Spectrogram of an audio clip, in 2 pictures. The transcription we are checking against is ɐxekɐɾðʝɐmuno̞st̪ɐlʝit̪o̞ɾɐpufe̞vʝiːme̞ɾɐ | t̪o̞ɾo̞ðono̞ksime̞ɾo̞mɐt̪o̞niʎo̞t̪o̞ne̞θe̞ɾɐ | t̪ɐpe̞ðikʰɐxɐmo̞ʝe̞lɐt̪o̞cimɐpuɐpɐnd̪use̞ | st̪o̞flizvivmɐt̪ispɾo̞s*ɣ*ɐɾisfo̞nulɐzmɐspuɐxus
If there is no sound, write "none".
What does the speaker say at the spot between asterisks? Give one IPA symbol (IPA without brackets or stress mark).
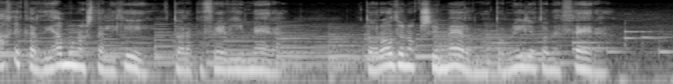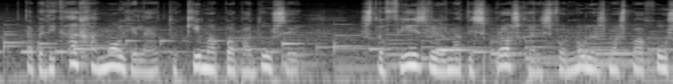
x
